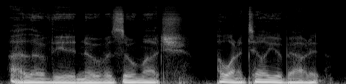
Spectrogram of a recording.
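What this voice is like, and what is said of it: Put-on sexy seductive voice. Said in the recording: “Let me hear your sexy voice. ... This kind of sounds like you're talking to a sweat sock.”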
